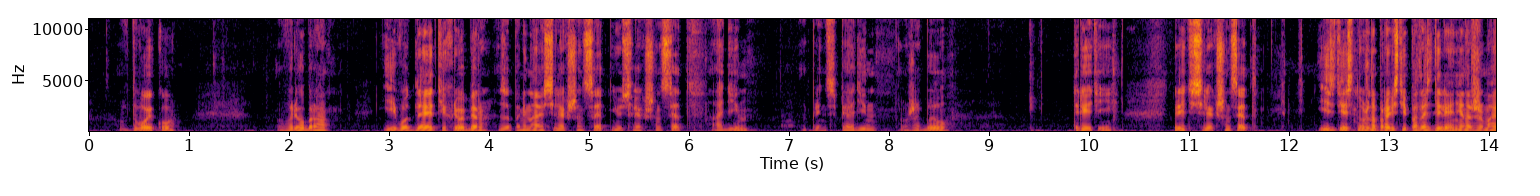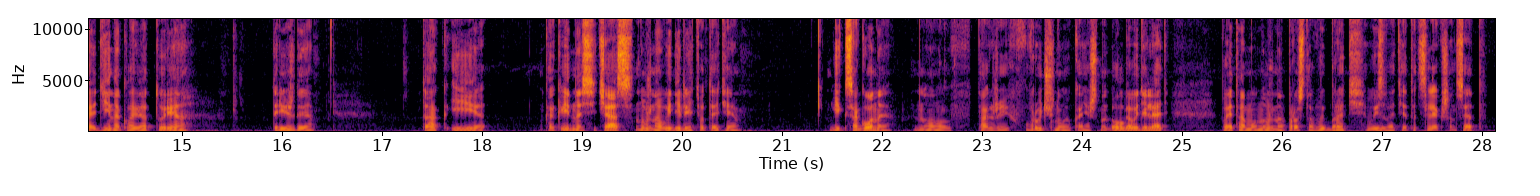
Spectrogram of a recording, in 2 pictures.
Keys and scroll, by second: 14.1 d, 14.9 d, 15.5 d.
